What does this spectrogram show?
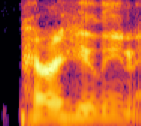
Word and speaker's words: perihelion: You got perihelion correct. I did get perihelion correct. Thank you. So, it's pronounced uh perihelion and aelion.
